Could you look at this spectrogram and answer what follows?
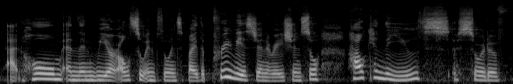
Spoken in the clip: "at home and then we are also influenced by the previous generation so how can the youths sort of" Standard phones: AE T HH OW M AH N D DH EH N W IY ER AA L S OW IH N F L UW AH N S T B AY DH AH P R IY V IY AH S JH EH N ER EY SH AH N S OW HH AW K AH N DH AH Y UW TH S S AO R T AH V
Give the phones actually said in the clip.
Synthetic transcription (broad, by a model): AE T HH OW M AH N DH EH N W IY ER AA L S OW IH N F L UW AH N S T B AY DH AH P R IY V IY AH S JH EH N ER EY SH AH N S OW HH AW K AH N DH AH Y UW TH S S AO R T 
